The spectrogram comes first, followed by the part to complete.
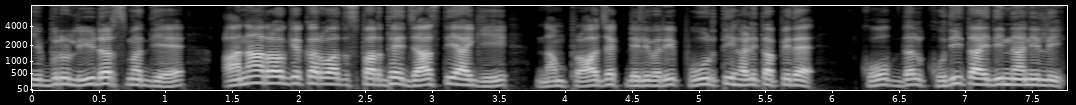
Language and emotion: Kannada, angry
